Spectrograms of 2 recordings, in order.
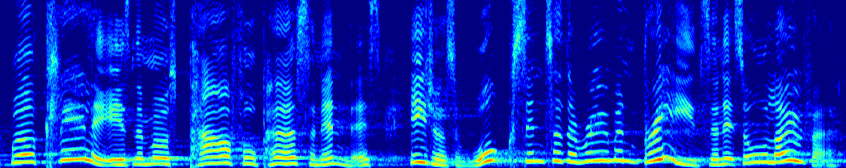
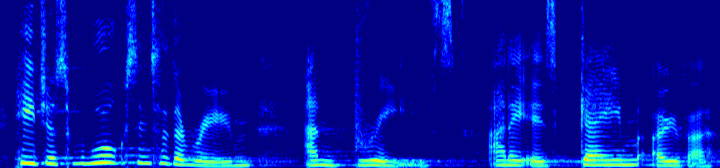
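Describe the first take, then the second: First: Louder, higher imitation of a straight-talking northern accent; a hint of Northern English accent, loud and high. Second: Said in the usual way. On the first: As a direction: lightly mimic a blunt Northern English woman. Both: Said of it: "I'm really sorry about the accent".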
